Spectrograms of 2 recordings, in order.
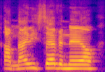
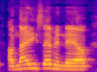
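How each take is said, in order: First: Excited count. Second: Said in the usual way. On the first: Real, not acted. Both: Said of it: "I'm sorry".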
